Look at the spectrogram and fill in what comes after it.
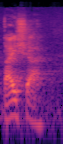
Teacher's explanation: So that double L becomes a sh sound.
